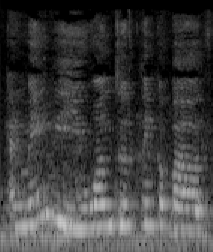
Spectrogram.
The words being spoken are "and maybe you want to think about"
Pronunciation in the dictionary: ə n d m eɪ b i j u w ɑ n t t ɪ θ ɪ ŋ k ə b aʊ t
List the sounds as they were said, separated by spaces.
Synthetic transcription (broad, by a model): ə n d m eɪ b i j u w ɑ n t t ɪ θ ɪ ŋ k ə b aʊ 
